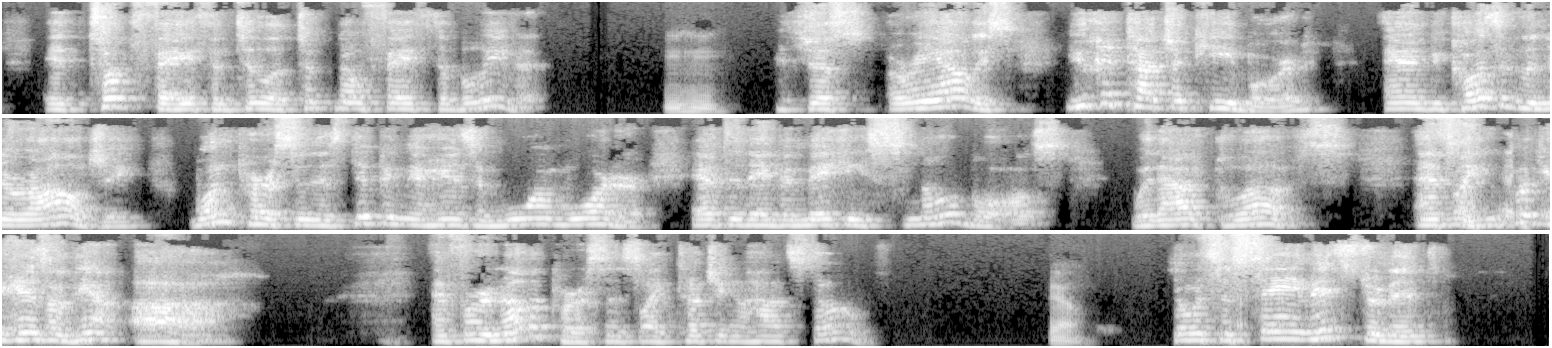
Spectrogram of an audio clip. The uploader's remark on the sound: This program was recorded via video conference on February 3rd, 2022 by the Commonwealth Club of California.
